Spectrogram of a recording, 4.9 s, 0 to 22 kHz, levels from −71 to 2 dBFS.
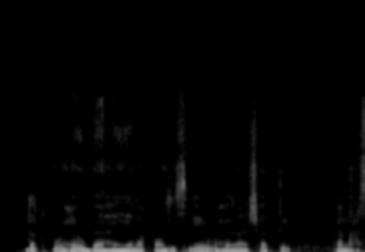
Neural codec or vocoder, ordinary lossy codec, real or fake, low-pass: autoencoder, 48 kHz, 128 numbers a frame, DAC-VAE, trained on Japanese speech; none; fake; 19.8 kHz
